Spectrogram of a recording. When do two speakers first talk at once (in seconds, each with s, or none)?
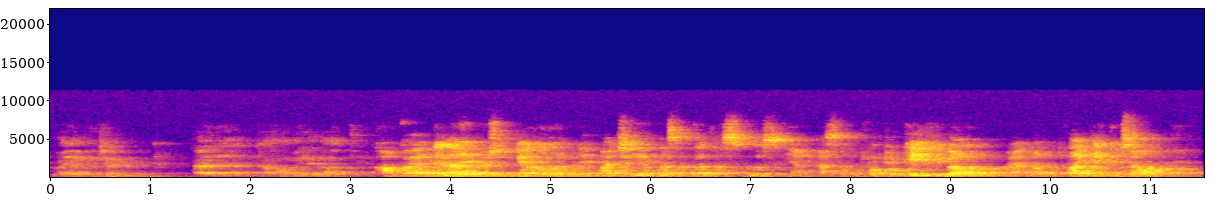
none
